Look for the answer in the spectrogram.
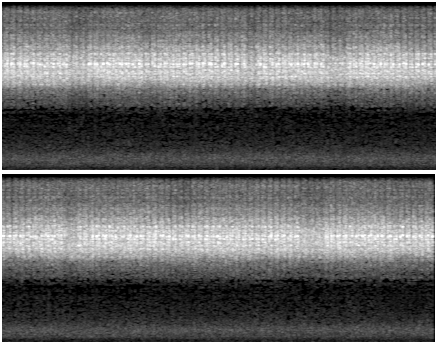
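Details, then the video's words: Steady, high, buzzing trill of chirping crickets, the males rubbing a wing edge across the comb-like teeth beneath the other wing; the sound runs without pause and nothing else is heard. "Most relaxing cricket sound"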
